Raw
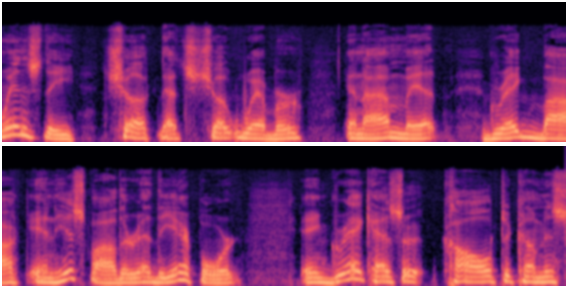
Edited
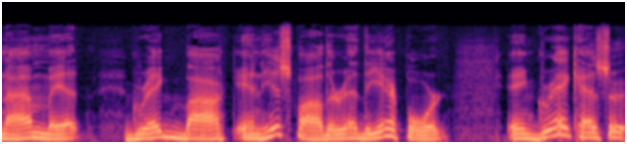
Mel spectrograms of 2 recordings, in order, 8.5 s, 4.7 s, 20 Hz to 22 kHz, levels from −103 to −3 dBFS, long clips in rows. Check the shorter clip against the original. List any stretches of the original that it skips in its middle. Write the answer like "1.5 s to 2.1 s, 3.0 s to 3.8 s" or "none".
none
